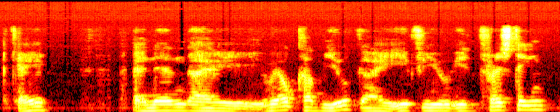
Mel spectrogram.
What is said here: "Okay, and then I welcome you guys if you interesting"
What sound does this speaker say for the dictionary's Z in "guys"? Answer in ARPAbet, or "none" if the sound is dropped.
none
